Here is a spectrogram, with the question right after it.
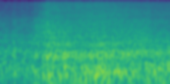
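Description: Ocean surf washing steadily at Wrightsville Beach, North Carolina, a continuous broadband roar with some wind buffeting the microphone, no voices.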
